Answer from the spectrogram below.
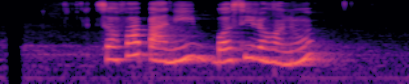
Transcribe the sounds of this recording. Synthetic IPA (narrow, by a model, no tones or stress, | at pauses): sʌpʰapanibʌsiɾʌɦʌnu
